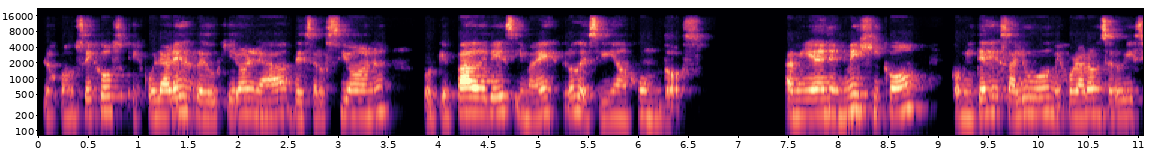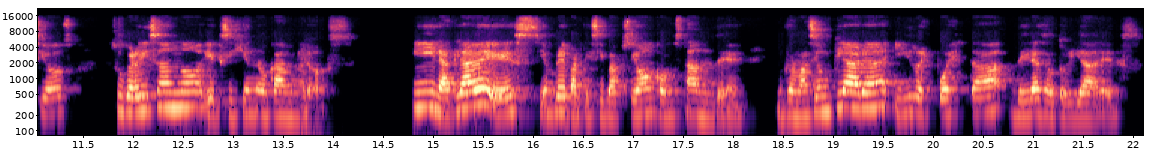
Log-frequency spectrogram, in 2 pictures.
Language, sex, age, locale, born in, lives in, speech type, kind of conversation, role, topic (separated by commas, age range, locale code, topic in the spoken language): Spanish, female, 20-24, es-AR, Argentina, United States, read, expert-assistant, expert, ¿Por qué algunos países ofrecen educación superior gratuita y cómo influye la participación social?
